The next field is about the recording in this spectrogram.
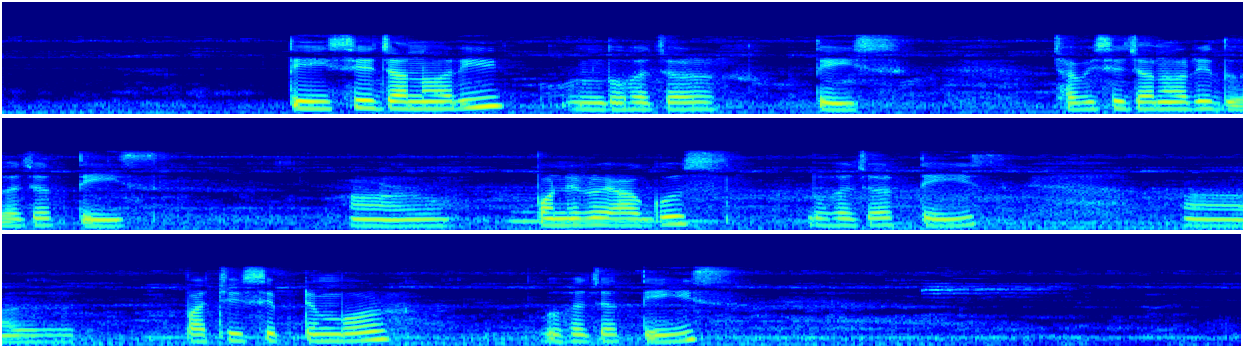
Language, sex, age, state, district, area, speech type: Santali, female, 18-30, West Bengal, Purba Bardhaman, rural, spontaneous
